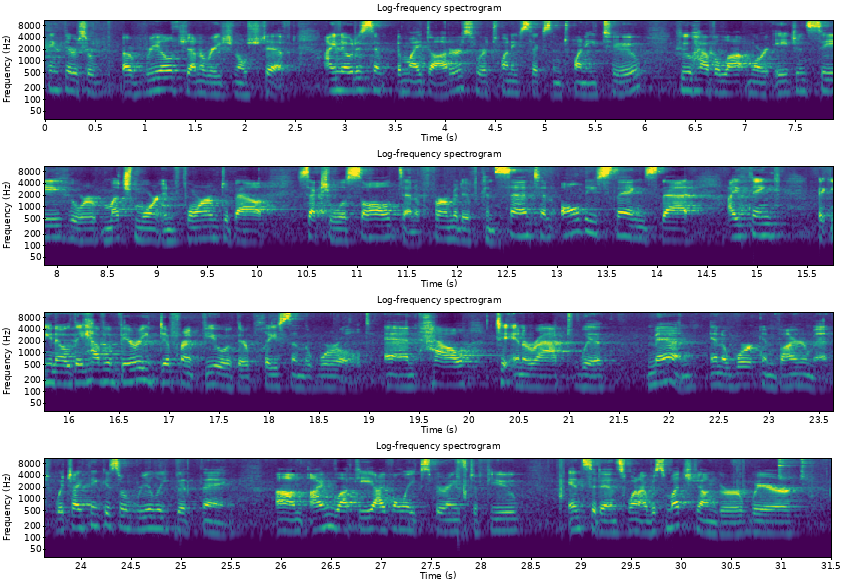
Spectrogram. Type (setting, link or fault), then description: setting, busy venue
